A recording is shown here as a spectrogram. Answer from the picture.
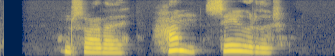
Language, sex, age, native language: Icelandic, female, 20-29, Icelandic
